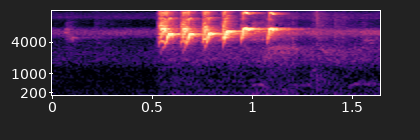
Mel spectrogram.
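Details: A single quick run of about seven high, metallic chirps that fades off at the end, from a crimson sunbird, with a faint steady high hiss behind.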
